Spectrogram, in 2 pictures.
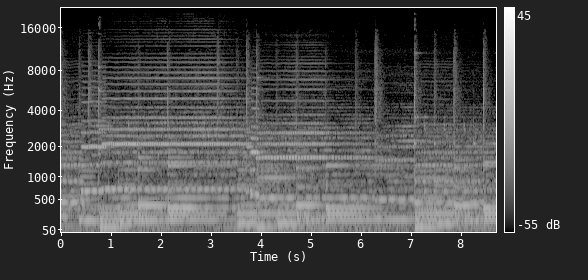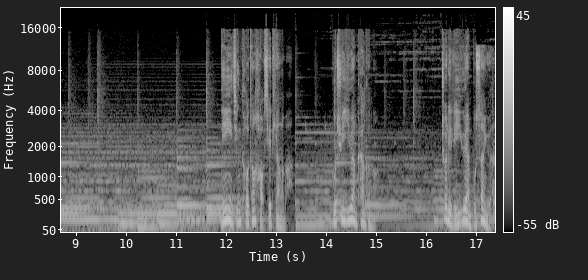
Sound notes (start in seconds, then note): none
